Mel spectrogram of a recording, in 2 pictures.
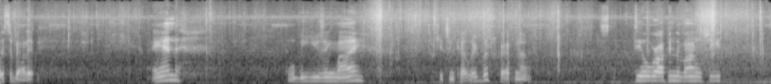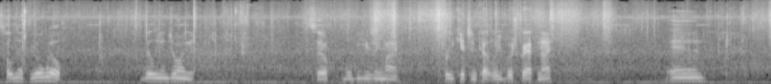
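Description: A middle-aged man talks calmly outdoors, close by.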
